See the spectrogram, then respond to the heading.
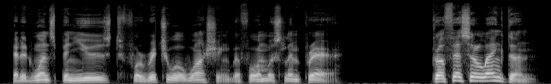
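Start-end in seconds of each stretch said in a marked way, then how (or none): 4.3-5.4 calling out. Acted. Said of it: "a man's voice shouted".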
